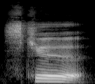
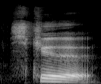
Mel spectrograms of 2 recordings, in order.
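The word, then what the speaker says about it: 支給: 발음은 시큐, 시큐, 지급하다, 시큐스를 하죠.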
